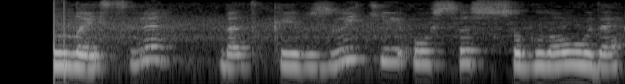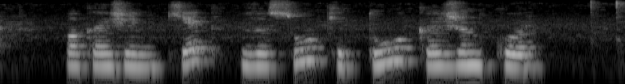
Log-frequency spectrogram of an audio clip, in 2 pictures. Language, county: Lithuanian, Šiauliai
